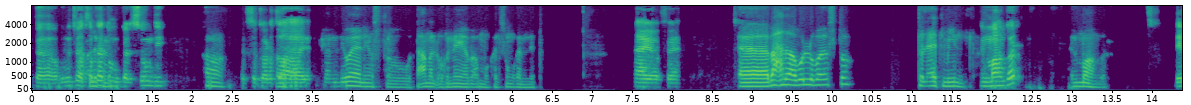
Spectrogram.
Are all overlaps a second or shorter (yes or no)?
yes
